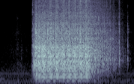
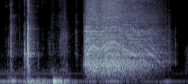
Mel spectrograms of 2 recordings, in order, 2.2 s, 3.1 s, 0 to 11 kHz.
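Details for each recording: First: Makita HR2611F SDS drill, burnt out boring 16mm holes in reinforced concrete: short rough hammering rattle that sags and dies after about 1.5 seconds; struggling motor with burnt armature needing replacement. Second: 2012 Makita HR2611F SDS drill after burnt motor, repaired with a second-hand armature from an HR2610: two clean runs with steady, even motor whine, no grinding or sparking crackle. Normal running after repair.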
